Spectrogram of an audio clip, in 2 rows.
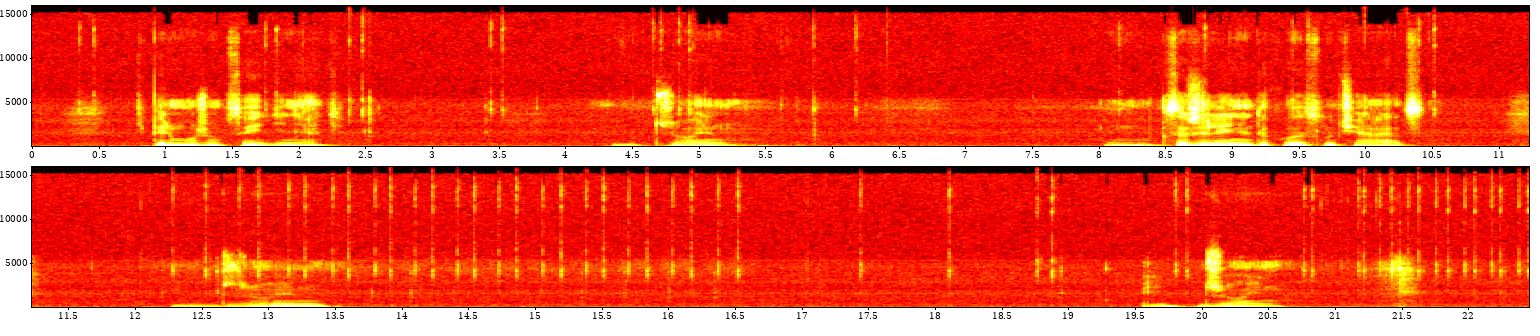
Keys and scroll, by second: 6.3 ctrl+space, 21.5 ctrl+space.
